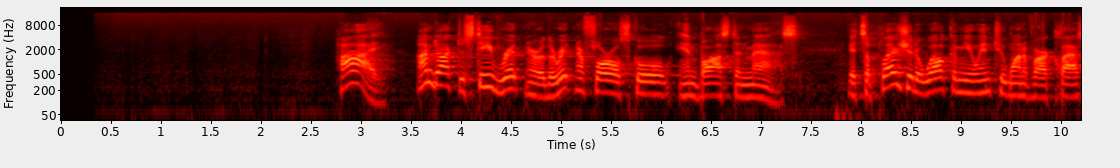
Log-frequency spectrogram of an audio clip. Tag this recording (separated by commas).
Speech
